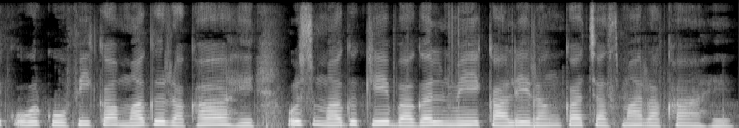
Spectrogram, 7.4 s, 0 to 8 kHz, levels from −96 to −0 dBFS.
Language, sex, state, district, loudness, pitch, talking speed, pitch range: Hindi, female, Uttar Pradesh, Deoria, -16 LUFS, 215 Hz, 145 wpm, 205-225 Hz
